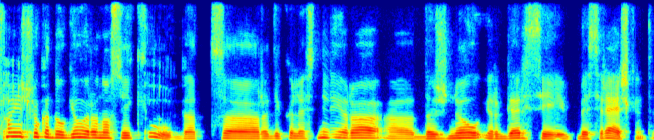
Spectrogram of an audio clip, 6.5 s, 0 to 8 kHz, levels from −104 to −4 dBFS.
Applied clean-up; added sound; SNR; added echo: neural mask model DeepFilterNet 3.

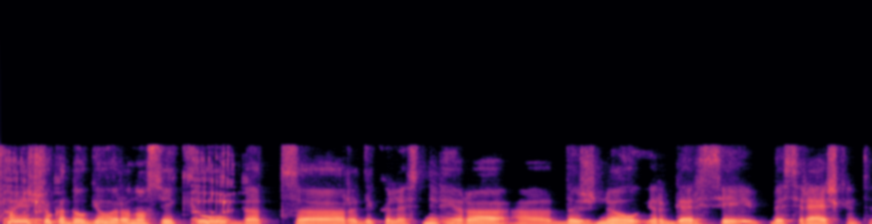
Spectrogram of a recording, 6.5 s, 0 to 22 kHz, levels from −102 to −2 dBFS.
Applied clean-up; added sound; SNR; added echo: classical method log-MMSE.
